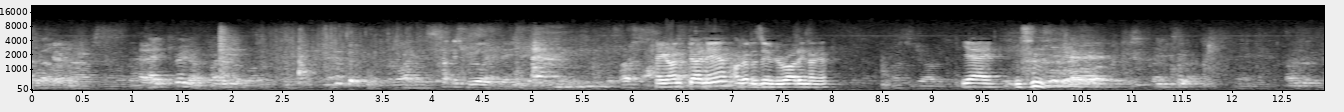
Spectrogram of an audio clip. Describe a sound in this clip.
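Several young people chatter in the background.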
